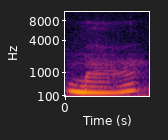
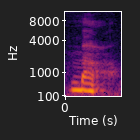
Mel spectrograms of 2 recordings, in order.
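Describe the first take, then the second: First: The pitch rises toward the end. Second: The pitch falls all the way down. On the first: "you kind of go up at the end" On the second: "it goes all the way down with your pitch"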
